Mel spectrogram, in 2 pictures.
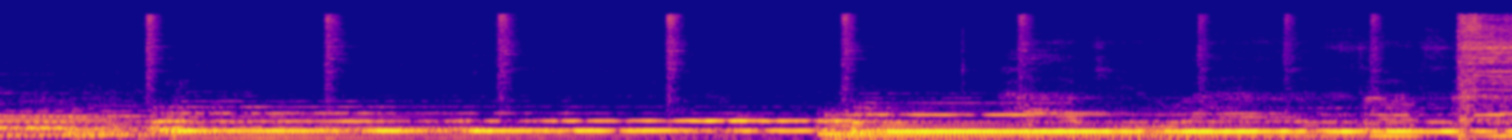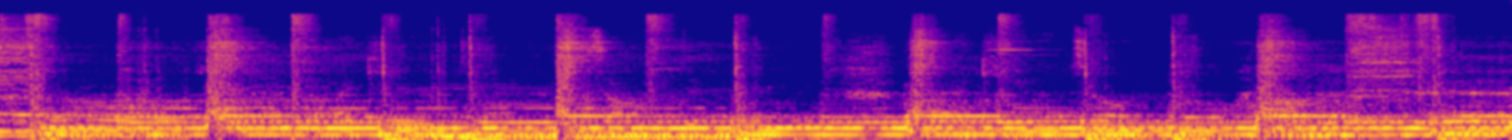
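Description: A rock band playing live: drum kit, electric guitar and bass guitar, with sustained chords over a steady beat. The band comes in fuller and louder about four seconds in.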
